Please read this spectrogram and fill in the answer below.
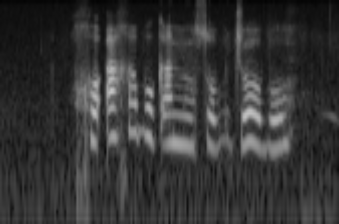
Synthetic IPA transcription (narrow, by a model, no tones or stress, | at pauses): χʰʊʔaχabʊkʼanʊsɔd͡ʒoːbʊ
